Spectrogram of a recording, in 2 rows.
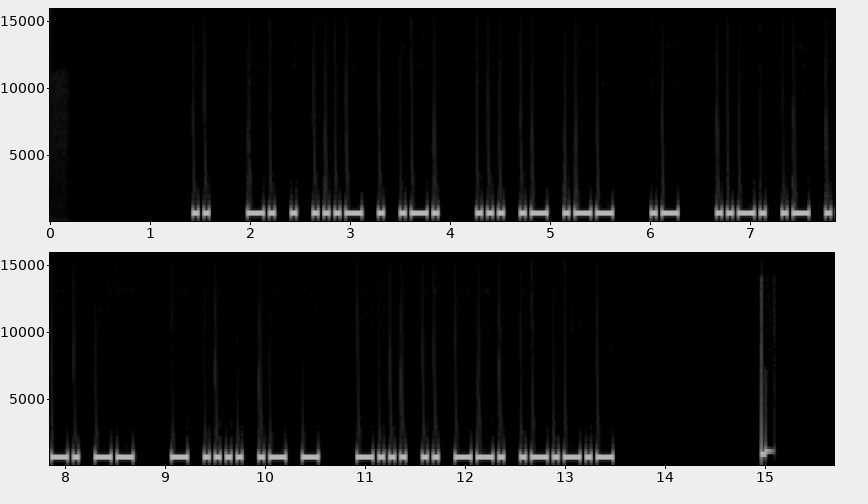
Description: Morse code, heard as a keyed tone, about 22 wpm, 700 Hz. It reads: I NEVER SAW A FARM THAT BIG.
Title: Sentences from Top 1000 Words - Review Part 2 - 22wpm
